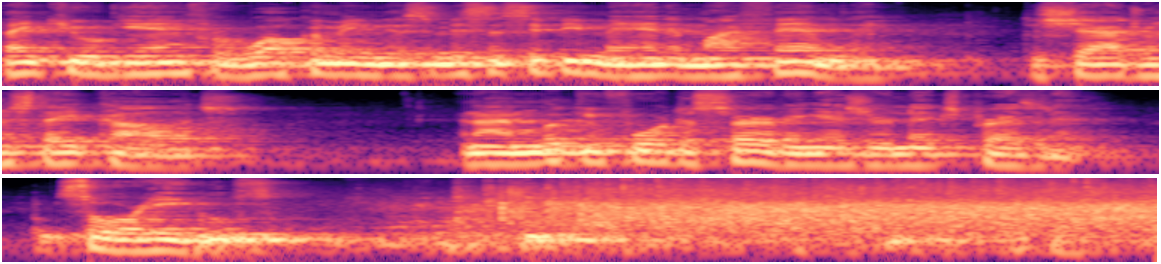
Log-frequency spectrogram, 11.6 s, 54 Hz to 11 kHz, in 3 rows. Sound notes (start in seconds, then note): 9.1 applause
